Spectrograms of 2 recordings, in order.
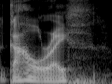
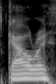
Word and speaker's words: Gaurwaith: he met up with the Gaul wraith or the gowl I think that's gal race is how you say it which are the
